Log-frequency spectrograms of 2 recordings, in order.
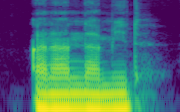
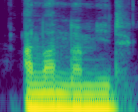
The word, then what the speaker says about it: Anandamid: Habe ich es richtig gesagt? – Anandamid. – Anandamid, genau.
